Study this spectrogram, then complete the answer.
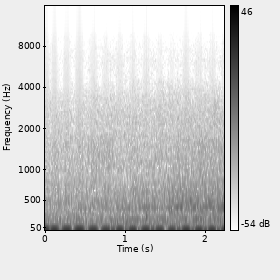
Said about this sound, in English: Let's listen to the rain. Do you hear the rain outside on the leaves? That's a mango tree, like the monkey lives in. Did you hear the rain? Yeah, I sure do hear the rain.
